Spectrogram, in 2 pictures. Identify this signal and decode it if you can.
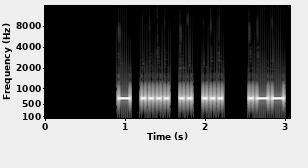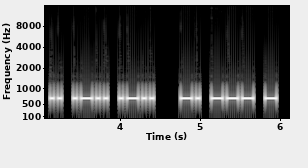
Morse code, heard as a keyed tone, about 25 wpm, 700 Hz. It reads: THIS WILL NOT
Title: Sentences from Top 1000 Words - Review Part 6 - 25wpm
